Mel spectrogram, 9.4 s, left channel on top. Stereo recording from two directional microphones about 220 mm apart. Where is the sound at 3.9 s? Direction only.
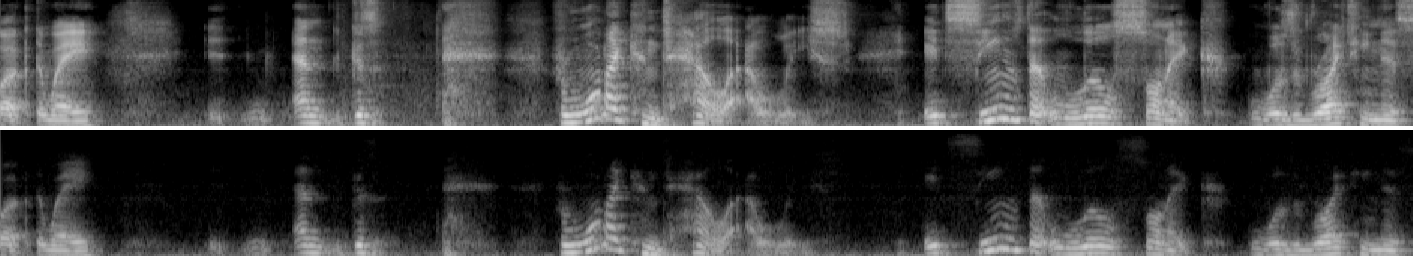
15° left (ahead or behind).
